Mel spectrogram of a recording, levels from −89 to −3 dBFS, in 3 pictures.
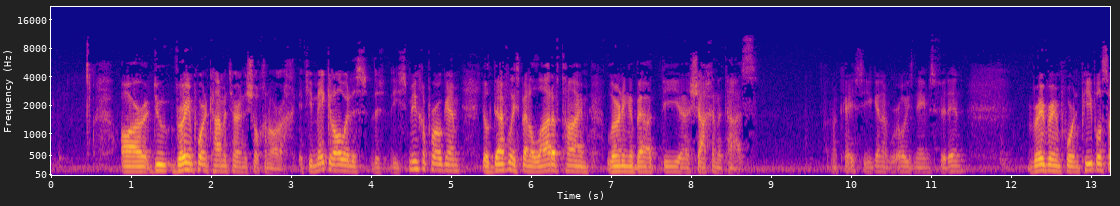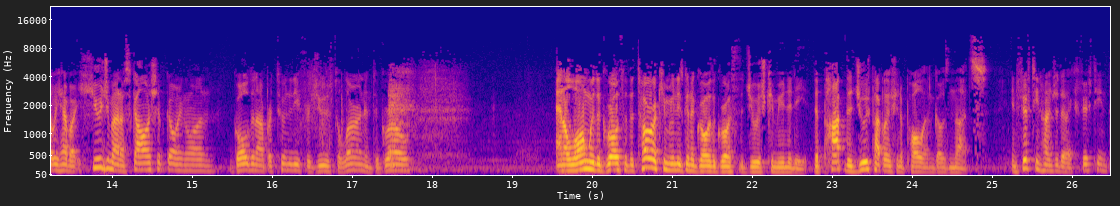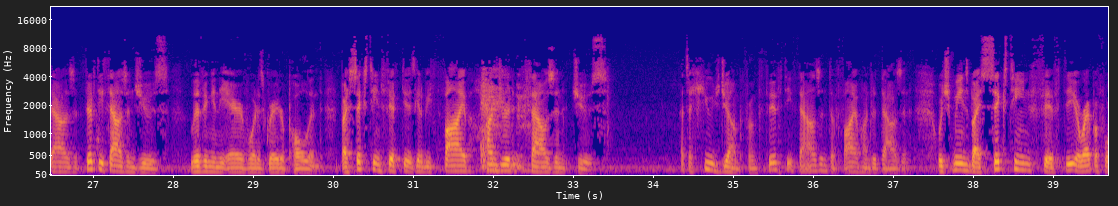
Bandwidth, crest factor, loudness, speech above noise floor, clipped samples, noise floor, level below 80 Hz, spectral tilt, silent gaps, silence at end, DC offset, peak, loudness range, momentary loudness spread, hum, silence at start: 11 kHz; 22 dB; -23 LUFS; 28 dB; under 0.1%; -51 dBFS; -68 dBFS; -6.5 dB/octave; none; 0 s; under 0.1%; -2 dBFS; 14 LU; 18 LU; none; 0.1 s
